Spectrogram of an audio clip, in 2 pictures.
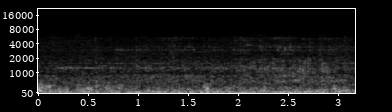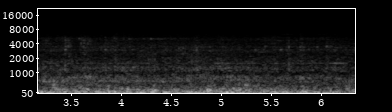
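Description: Boxcars of a manifest freight train rolling past: a steady low rumble of steel wheels on rail.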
